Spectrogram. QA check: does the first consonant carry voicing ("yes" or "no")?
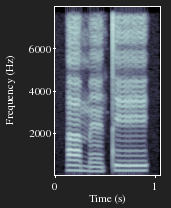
yes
